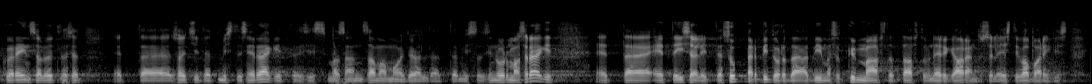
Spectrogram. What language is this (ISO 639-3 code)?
est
